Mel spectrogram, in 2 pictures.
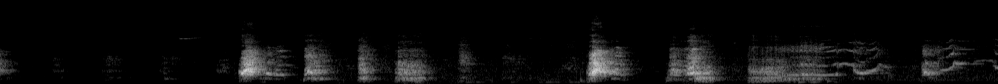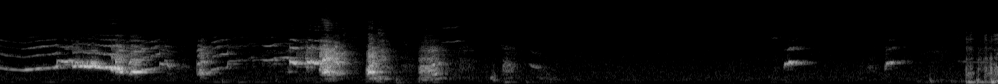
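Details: An 8-month-old Bull Terrier playing with balloons gives a run of sharp barks broken by rough, wavering growls and grumbles.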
